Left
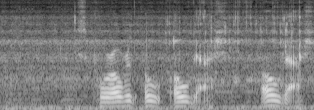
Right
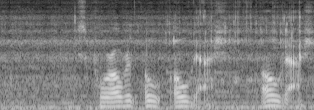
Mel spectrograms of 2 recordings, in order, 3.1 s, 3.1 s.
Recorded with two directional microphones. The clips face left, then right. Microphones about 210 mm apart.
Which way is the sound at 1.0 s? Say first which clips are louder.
Left 2 dB; 20° left (ahead or behind).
